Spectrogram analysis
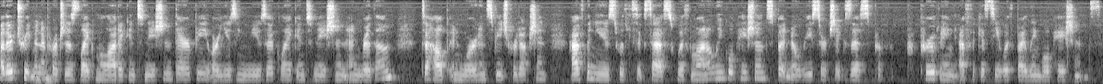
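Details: Adult female speaker; normal speech.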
